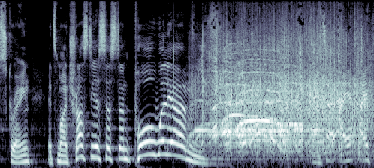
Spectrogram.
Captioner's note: cheering, applause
